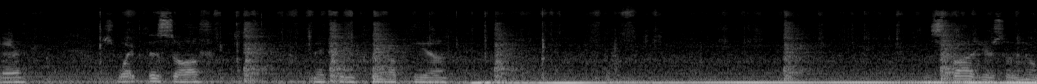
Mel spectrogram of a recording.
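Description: A cloth rubs and wipes against metal engine parts.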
